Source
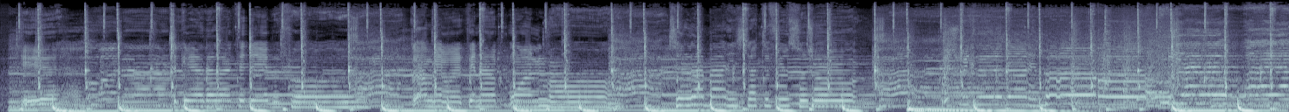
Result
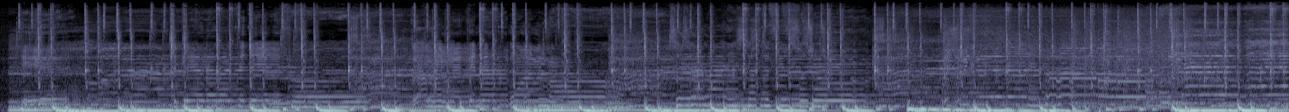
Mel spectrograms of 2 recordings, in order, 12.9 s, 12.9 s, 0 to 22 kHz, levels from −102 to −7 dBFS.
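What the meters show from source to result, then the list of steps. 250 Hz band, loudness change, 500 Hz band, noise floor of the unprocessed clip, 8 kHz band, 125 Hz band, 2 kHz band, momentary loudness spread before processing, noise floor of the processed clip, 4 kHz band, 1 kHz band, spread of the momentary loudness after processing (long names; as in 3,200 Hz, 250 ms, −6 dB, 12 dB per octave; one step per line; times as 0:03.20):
−15.5 dB, −12.5 dB, −24.5 dB, −35 dBFS, −11.5 dB, −10.0 dB, −17.0 dB, 4 LU, −49 dBFS, −13.0 dB, −23.5 dB, 7 LU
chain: guitar amp tone stack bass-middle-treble 6-0-2
on a send: single-tap delay 128 ms −4.5 dB
on the sum: level +1.5 dB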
